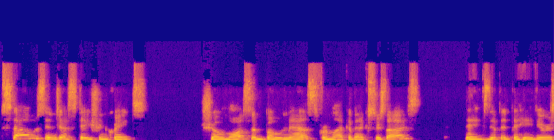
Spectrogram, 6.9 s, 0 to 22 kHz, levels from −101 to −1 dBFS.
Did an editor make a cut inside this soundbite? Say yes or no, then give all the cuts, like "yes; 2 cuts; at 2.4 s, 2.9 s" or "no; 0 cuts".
no; 0 cuts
